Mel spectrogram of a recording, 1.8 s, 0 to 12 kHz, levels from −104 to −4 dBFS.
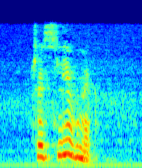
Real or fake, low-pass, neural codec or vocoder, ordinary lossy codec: real; 7.2 kHz; none; Opus, 64 kbps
